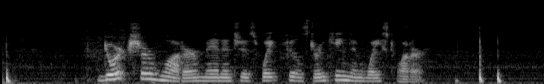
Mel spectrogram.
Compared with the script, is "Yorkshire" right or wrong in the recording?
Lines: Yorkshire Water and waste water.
right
